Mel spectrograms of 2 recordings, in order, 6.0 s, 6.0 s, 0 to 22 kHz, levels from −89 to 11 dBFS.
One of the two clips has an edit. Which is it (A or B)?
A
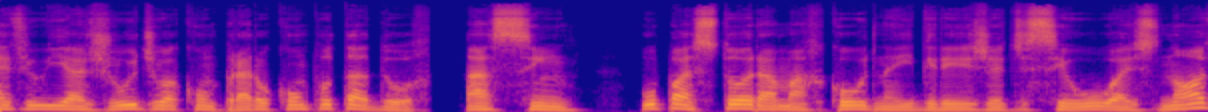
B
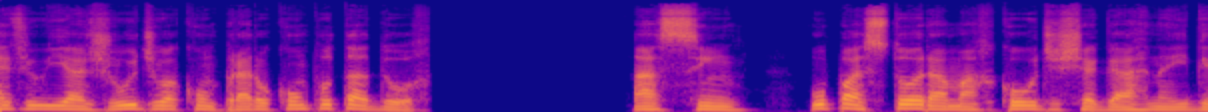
A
